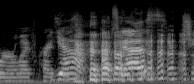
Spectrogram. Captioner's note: laughs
